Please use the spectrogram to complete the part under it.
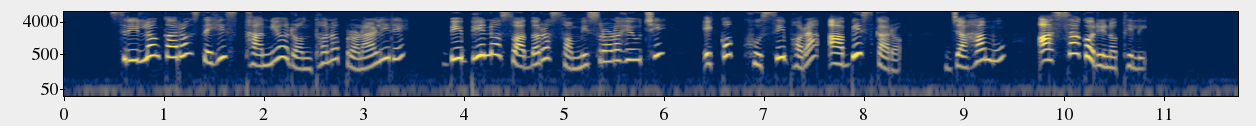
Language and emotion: Odia, surprised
